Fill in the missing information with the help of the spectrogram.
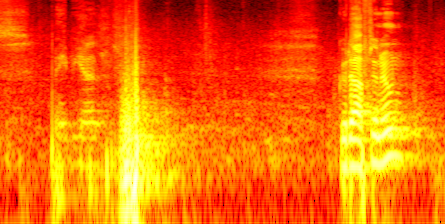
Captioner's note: microphone thuds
